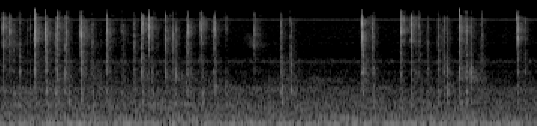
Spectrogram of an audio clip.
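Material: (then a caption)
Plastic. Fingertips of one hand tap rapidly on the plastic keys of a silver laptop keyboard, producing a dense, continuous run of bright, crisp clicks. The irregular taps ride over a steady low hum.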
